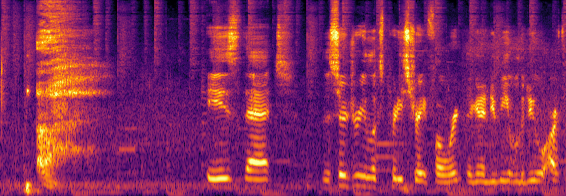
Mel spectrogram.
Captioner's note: grunt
